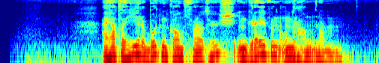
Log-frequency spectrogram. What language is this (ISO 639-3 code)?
fry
